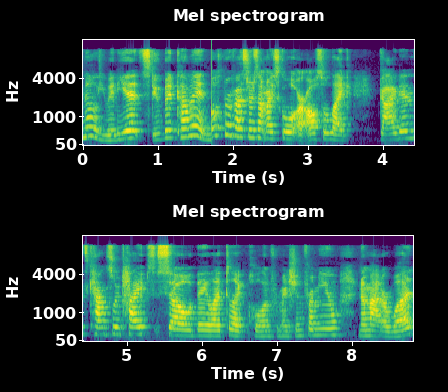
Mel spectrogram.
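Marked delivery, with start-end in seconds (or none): 0.0-1.7 joking, sarcastic, teasing tone. Retelling the professor's reply when asked about class: imitating a sarcastic professor. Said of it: "he's super sarcastic and funny".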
